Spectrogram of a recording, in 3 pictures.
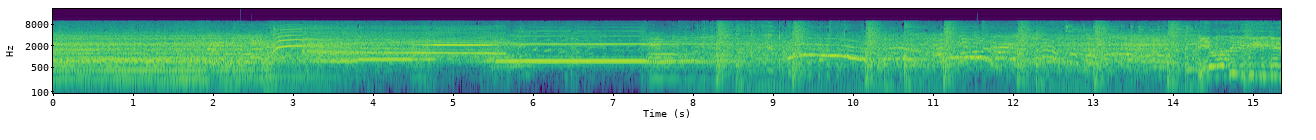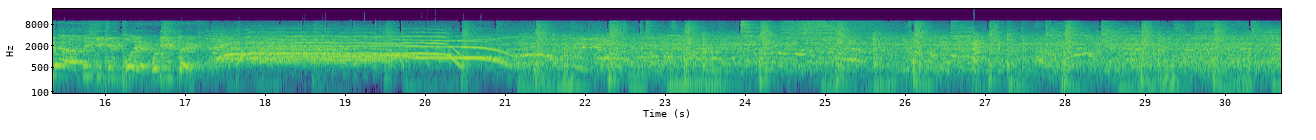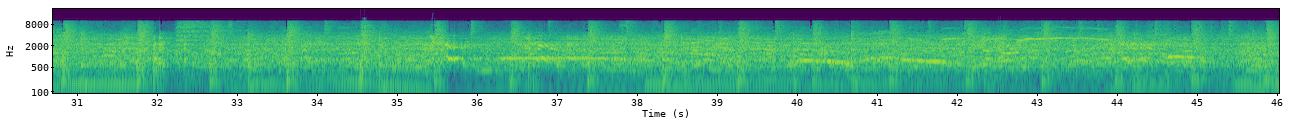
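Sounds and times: crowd cheering and whooping: 0.0s - 14.3s, 17.2s - 46.0s
live rock band playing: 0.0s - 16.9s, 18.5s - 46.0s.

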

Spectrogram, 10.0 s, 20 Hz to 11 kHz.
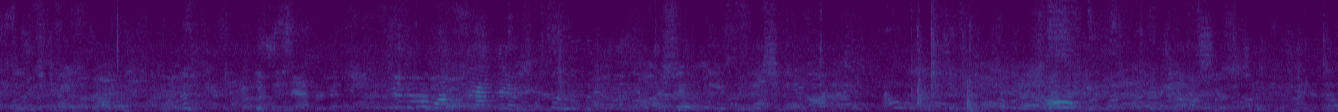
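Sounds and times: faint crowd chatter: 6.6s - 10.0s.

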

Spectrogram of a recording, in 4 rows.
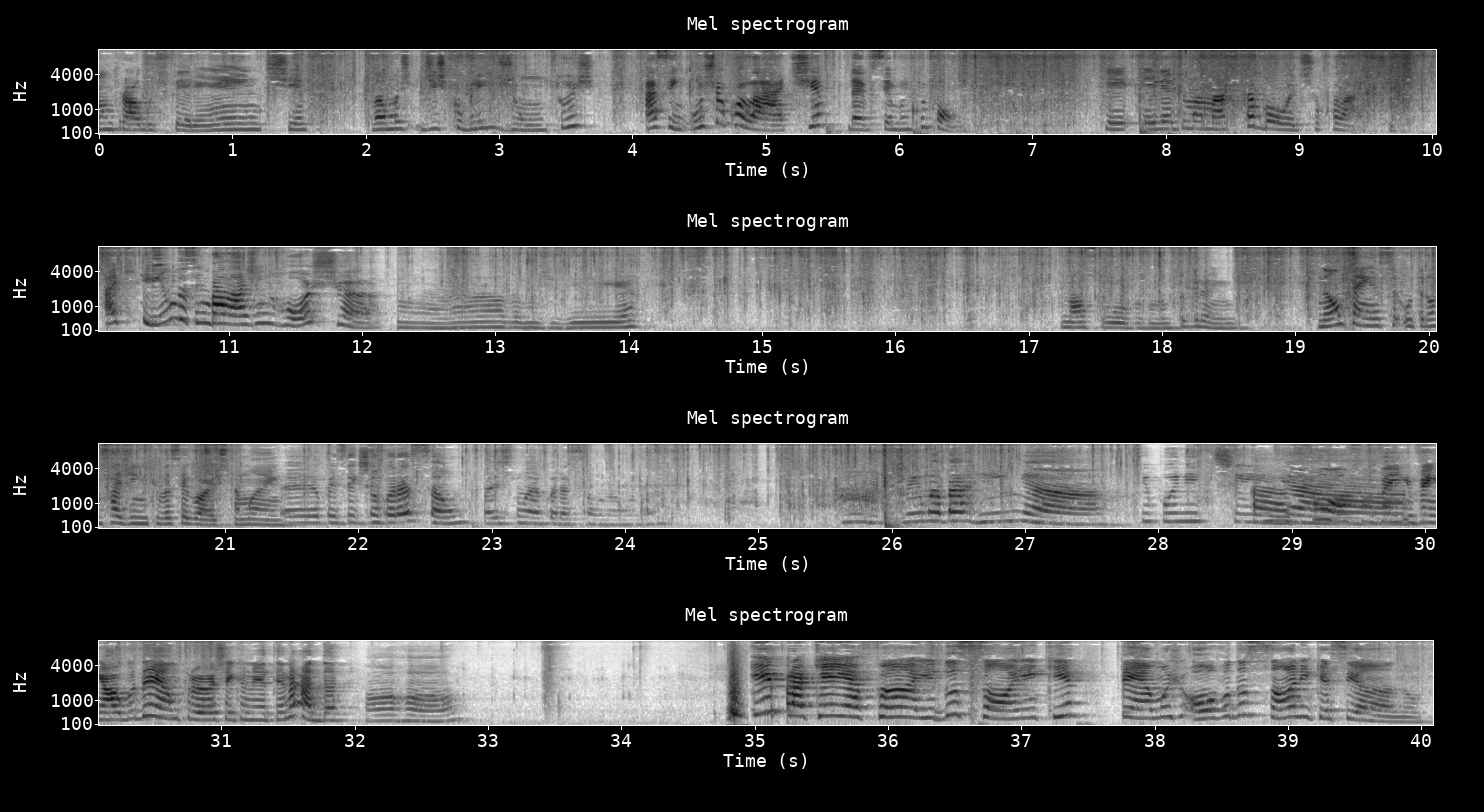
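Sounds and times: foil wrapper crinkling: 0.0s - 31.0s, 39.2s - 40.0s.

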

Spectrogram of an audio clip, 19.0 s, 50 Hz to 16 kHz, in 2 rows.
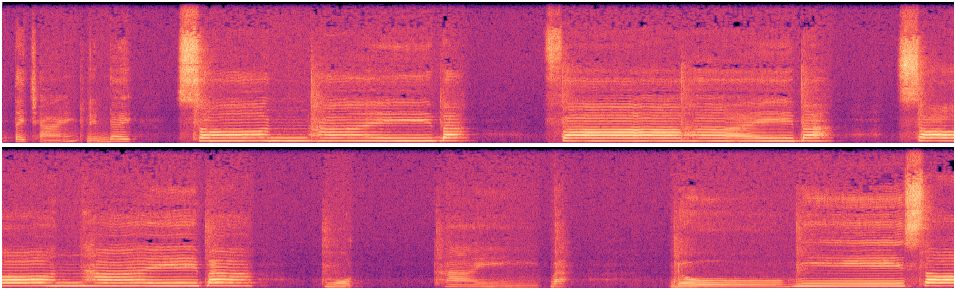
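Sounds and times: woman singing held notes: 0.0s - 4.8s, 5.4s - 8.4s, 13.8s - 15.3s, 16.2s - 19.0s.

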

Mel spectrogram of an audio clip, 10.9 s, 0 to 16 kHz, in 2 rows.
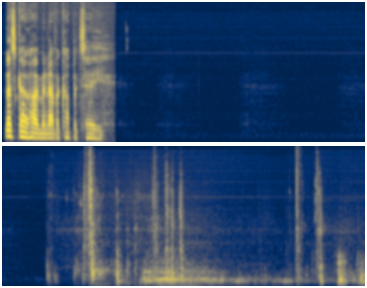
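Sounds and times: car motor humming: 7.3s - 10.9s
car door clicks and knocks: 9.8s - 10.7s.

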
